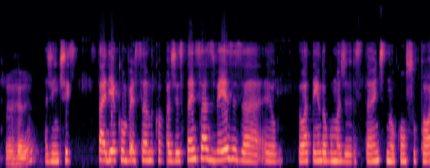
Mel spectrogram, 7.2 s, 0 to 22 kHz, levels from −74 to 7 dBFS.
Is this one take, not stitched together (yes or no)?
yes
